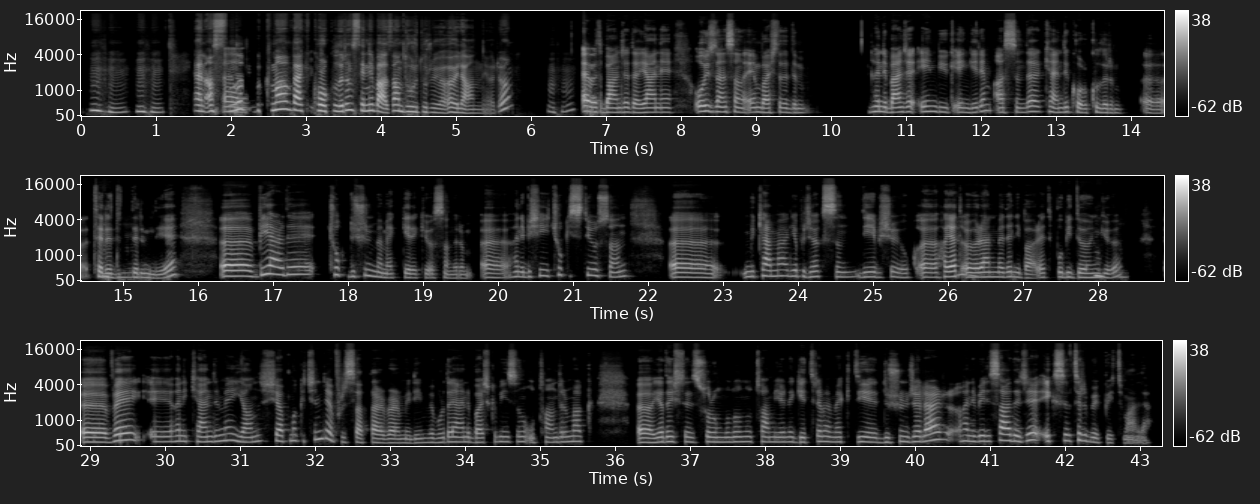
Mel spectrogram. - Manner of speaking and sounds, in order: none
- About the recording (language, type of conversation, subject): Turkish, podcast, Hayatınızdaki en büyük engeli nasıl aştınız?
